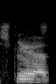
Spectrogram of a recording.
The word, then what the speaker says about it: Straß: It's Strass. You pronounce it Strass.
